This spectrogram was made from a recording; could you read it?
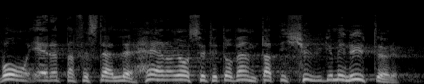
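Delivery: enraged, very loud, high-pitched bellowing shout. Retelling what a man yelled at the reception desk, imitating an angry shout. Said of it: "skrek med hög röst förargat".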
